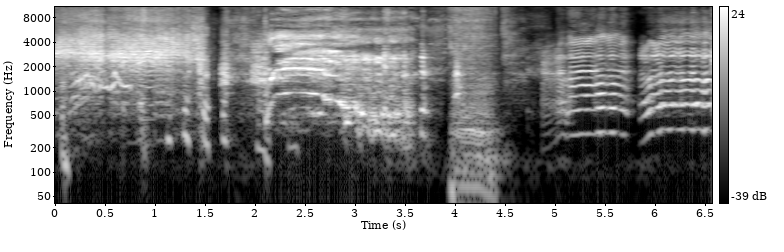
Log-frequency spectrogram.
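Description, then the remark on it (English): A voice imitates a goat, letting out several loud, quavering bleats, the pitch wobbling and breaking between short pauses, with no ordinary speech. “I'm a goat.”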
